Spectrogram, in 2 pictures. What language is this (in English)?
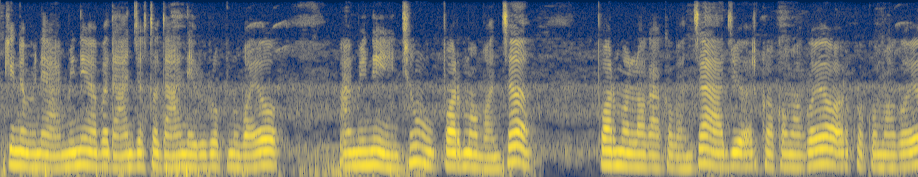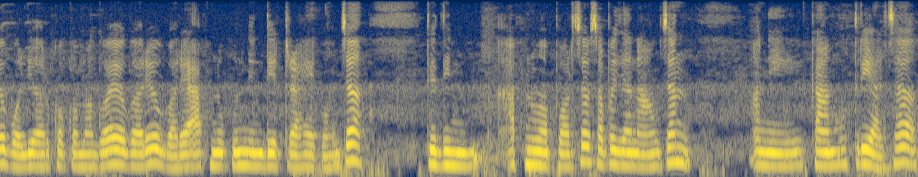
Nepali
